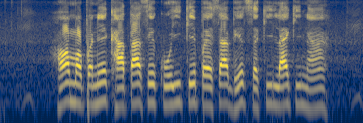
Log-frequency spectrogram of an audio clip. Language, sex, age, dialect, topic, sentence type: Bhojpuri, male, 25-30, Western, banking, question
